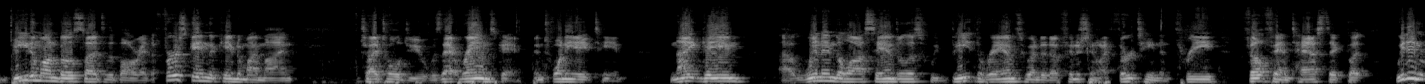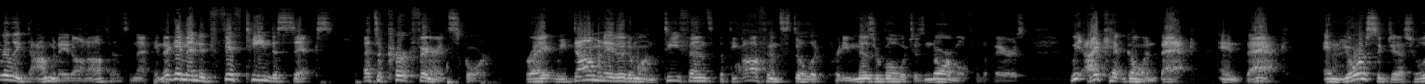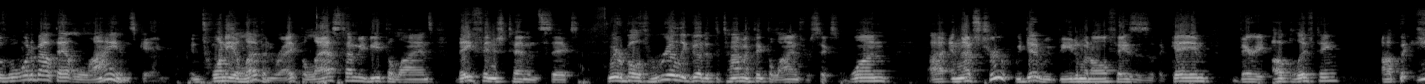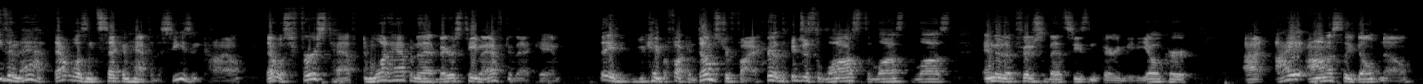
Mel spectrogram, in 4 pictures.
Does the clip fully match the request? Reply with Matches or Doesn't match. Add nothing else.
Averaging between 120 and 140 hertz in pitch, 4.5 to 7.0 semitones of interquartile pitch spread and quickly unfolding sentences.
Matches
